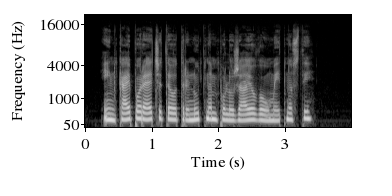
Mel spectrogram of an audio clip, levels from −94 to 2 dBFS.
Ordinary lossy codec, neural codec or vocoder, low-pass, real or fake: none; none; 19.8 kHz; real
